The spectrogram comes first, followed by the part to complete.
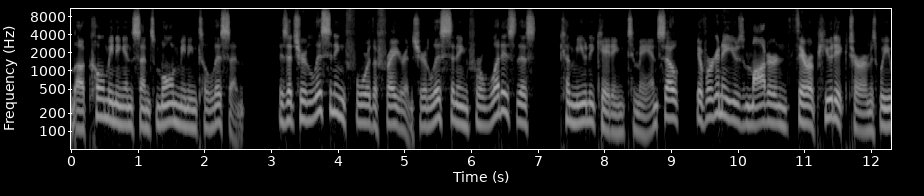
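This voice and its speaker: A man speaks in an earnest, teacherly way, often restarting his phrases. His voice sits in a middle pitch. The sound is close and dry, with no room around it. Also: dry recording. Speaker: guest, fragrance hypnosis coach. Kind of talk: explanatory interview talk. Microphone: video call.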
